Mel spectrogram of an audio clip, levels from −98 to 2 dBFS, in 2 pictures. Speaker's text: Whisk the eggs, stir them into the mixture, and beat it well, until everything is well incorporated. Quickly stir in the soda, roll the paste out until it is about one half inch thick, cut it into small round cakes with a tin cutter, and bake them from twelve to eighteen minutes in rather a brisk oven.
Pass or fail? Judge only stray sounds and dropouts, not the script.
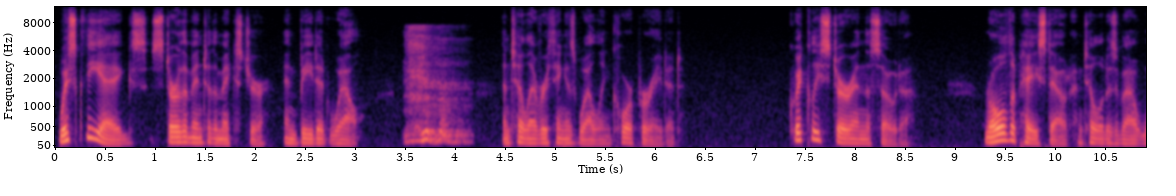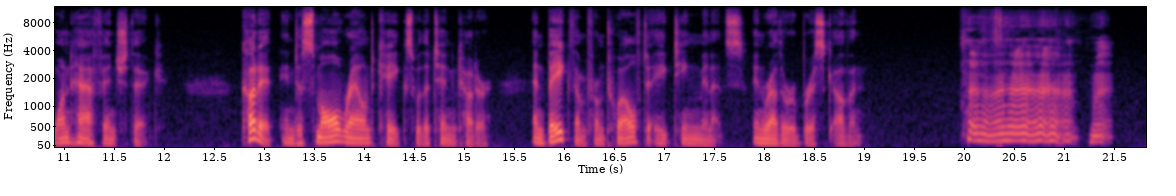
fail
